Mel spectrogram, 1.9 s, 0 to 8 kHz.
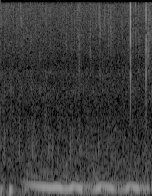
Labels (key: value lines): label: biophony
recorder: SoundTrap 300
